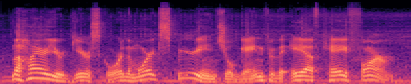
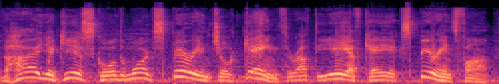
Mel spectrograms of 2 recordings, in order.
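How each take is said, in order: First: It is said in his normal voice. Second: It is said in a put-on accent.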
